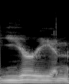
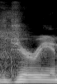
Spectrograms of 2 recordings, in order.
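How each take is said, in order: First: The name starts without a J sound. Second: The name starts with a J sound. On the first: "as opposed to that, we sort of said Urian" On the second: "where they pronounced the J"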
